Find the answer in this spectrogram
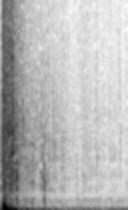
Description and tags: A sample that was made completely by accident. I was recording outside my local park and trying to capture the bird calls (with a semi-successful effort - too much motorway noise is a bit of a bummer) one morning and aimed my Uchó Pro at the ground as I stood on a sludgey leaves and wet sticks with the input too high - overdriving it but also somehow making a gore sound effect. When I imported it to REAPER, time-shifting it - I spotted the unique flavor of crunchiness and wetness it gave.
